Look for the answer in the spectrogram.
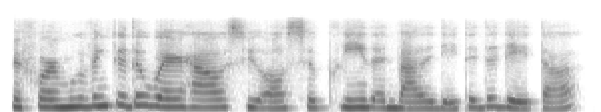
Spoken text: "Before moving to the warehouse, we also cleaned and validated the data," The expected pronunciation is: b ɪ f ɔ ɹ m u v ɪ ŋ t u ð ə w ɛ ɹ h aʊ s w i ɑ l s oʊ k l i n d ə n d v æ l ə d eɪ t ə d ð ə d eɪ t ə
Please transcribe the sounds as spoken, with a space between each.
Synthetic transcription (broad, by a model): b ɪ f ɔ ɹ m u v ɪ ŋ t u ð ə w ɛ ɹ h aʊ s w i ɑ l s oʊ k l i n d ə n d v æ l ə d eɪ t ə d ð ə d eɪ t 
